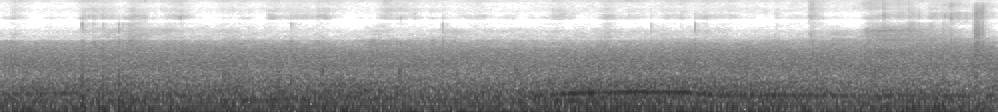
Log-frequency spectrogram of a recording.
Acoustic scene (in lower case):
residential area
